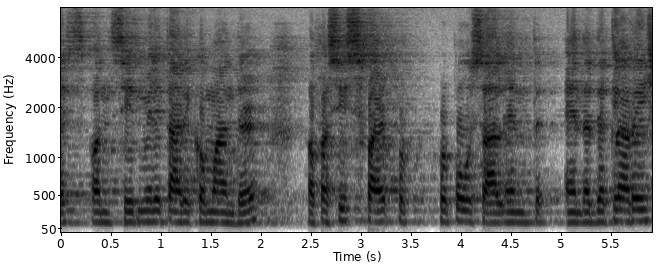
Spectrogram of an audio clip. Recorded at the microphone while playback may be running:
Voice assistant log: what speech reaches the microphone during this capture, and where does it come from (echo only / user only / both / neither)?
echo only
